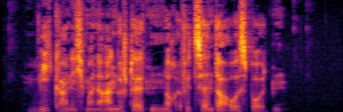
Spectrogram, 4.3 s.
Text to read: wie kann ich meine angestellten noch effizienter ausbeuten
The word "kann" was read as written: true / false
true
